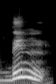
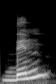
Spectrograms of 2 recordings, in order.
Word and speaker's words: दीन: இதே சவுண்ட்ல வரும், ஆனா தப்பா ப்ரொனவுன்ஸ் பண்ணிட்டீங்கன்னா அர்த்தமே மாறிடும். தின் தீன் அப்படின்னு வரும். தீன் அப்படின்னா ஹம்பிள், பண்புள்ள, தாழ்மையான, தன்மையான அப்படிங்கிற பொருள் வரும். वो बहुत दीन इंसान है. இங்க தீனுக்கு பதிலா தின் சொல்லிடாதீங்க, ஏன்னா தின்னா பகல் இல்லைன்னா ஒரு நாள்.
